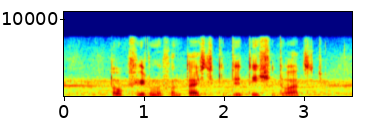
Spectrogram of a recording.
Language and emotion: Russian, neutral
